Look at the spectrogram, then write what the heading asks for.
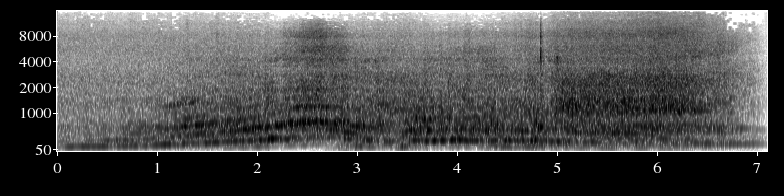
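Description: Ferrari 360's V8 engine revving as the car accelerates: its pitch climbs for about two seconds, falls back, holds, then rises again. The sound cuts off suddenly at the end.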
